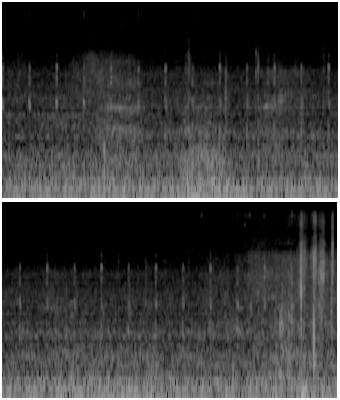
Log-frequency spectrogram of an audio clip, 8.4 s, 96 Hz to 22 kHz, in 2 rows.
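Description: The 2013 Dodge Journey's hazard-light flasher ticking steadily in the cabin, about three ticks a second, over a low steady hum, with a single thump near the end.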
